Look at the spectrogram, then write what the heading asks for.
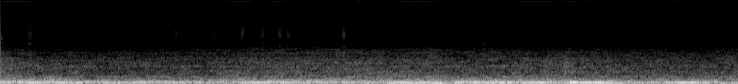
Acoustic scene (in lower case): car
